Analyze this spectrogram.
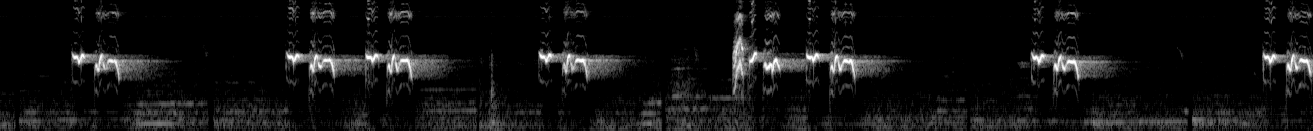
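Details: Sooty-headed bulbul master song for training birds: a string of cheerful bubbly whistled phrases, some doubled, repeated every second or two over a quiet background.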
